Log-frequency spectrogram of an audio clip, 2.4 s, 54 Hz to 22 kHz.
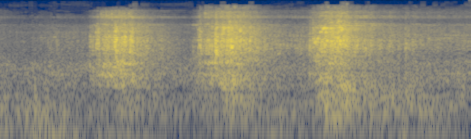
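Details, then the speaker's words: Arrma Outcast 8S 100mph custom RC car on grass: three harsh gritty bursts about half a second apart over the motor, owner wonders if it's already tearing gears; motor cold to touch afterward. "What was that? Why was it? Are you kidding me? Are you already tearing gears?"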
